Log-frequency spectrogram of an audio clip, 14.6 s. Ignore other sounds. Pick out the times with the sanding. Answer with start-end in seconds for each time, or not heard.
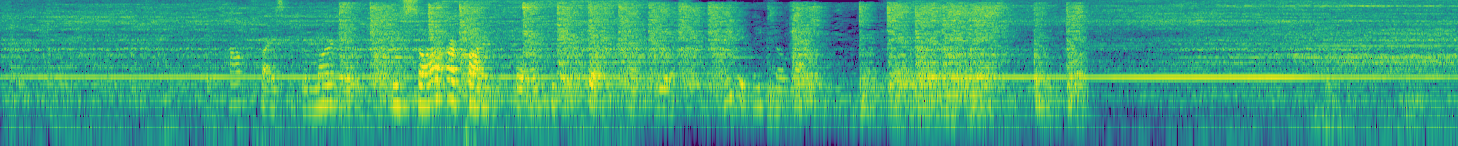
not heard.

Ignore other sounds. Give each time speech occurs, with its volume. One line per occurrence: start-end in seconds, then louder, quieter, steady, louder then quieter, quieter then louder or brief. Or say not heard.
2.0-8.2 louder then quieter.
